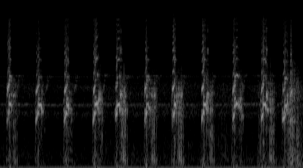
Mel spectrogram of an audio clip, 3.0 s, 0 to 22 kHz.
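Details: White-tailed eagle at a nest webcam in Latvia, 26 February 2018, about 11:06 am, as the male arrives for nest work and the female for mating: a rapid series of about a dozen harsh yelping notes, three or four per second, steady in pitch.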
